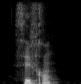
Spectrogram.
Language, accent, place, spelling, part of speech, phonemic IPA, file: French, France, Lyon, céfran, proper noun / adjective, /se.fʁɑ̃/, LL-Q150 (fra)-céfran.wav
- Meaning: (proper noun) the French language; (adjective) French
